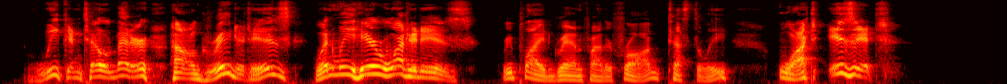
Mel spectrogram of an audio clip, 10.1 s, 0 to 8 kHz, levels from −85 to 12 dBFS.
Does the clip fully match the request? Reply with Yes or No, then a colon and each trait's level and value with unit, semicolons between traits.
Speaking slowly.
Yes: slow, 125 wpm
